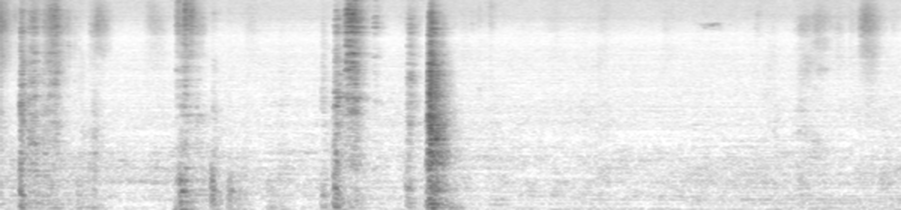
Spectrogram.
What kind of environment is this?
kitchen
